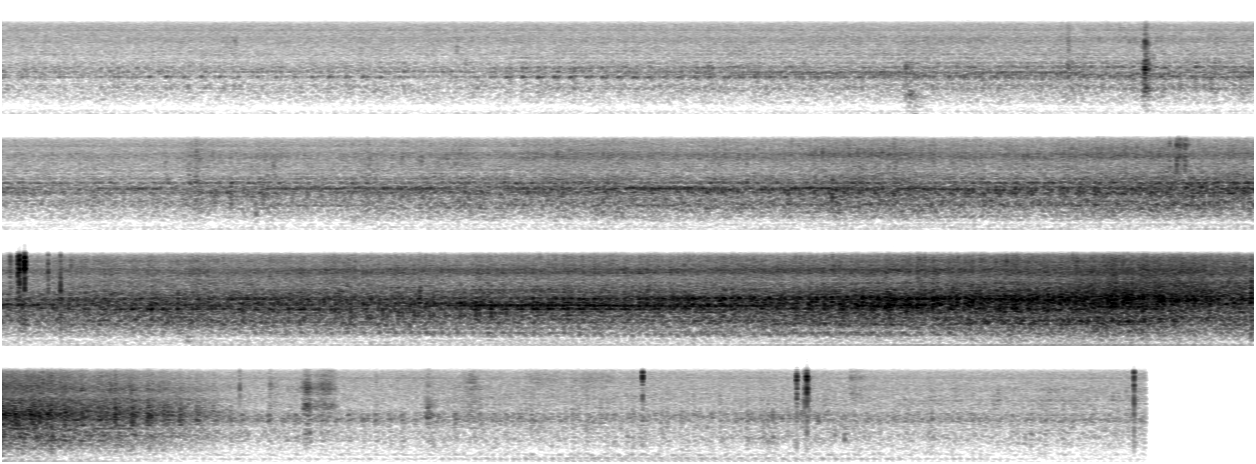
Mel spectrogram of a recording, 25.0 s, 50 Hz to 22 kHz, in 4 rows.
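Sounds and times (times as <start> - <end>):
car engine running: 0.0 - 24.5.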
